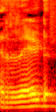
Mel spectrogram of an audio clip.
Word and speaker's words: read: जर त्याचा भूतकाळात मला उच्चार करायचा असेल मला माहिती आहे त्यांनी वाचून झालेला आहे किंवा वाचलेला आहे तर मी रेड असा उच्चार करतो.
